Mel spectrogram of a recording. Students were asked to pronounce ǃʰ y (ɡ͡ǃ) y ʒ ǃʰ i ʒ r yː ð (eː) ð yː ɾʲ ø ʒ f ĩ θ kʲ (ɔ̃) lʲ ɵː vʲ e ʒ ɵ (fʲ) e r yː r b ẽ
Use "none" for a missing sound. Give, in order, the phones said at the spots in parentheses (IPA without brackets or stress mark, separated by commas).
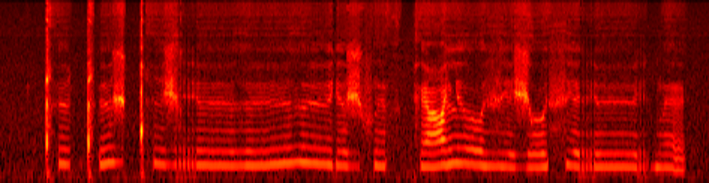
ǃʼ, yː, ɑ̃, fʲ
